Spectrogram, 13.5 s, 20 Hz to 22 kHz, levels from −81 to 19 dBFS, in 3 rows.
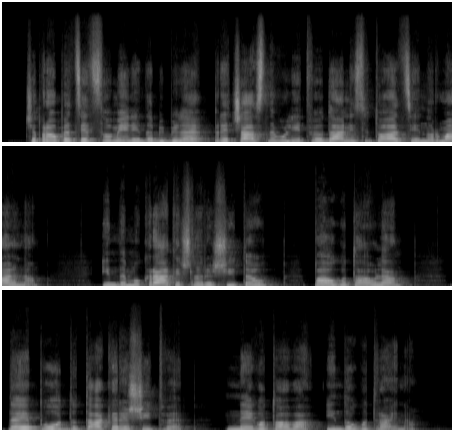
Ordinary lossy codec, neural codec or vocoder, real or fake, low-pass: none; autoencoder, 48 kHz, 128 numbers a frame, DAC-VAE, trained on Japanese speech; fake; 19.8 kHz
